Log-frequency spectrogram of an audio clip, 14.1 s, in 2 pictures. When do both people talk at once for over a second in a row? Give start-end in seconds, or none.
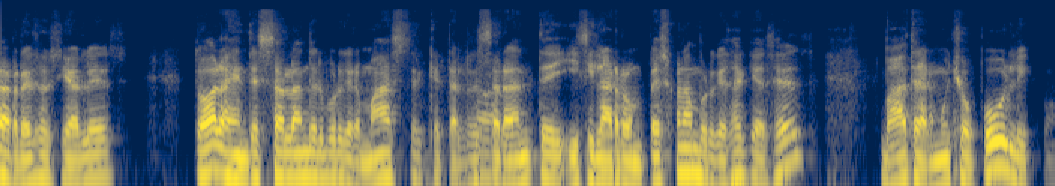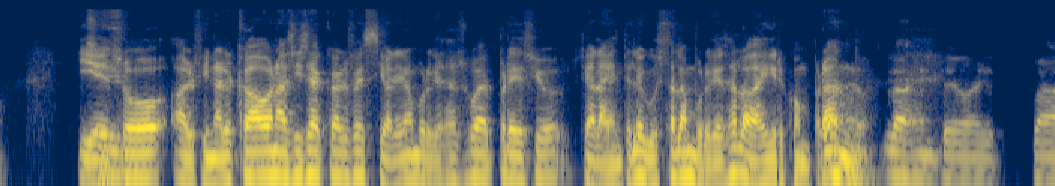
none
